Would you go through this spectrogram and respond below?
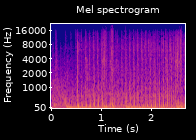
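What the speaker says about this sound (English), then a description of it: "I made sure that I was just shooting at that Gibby" Rapid automatic gunfire in Apex Legends Mobile, a dense steady burst of shots running through the whole stretch, loud and close with no talk.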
